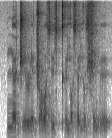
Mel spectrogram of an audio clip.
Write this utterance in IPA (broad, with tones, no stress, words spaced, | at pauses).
nœ˥˩ d͡ʒɪ˨˦ɹɪ˨˩˦ ɖ͡ʐʊ˨˦lˠʏ˦˥zɾy˧˥˧z kʼø˧˥˧jɔ˨zœ˥˩jʊ˦˥z ʐɪ˥˩wʏ˦˥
